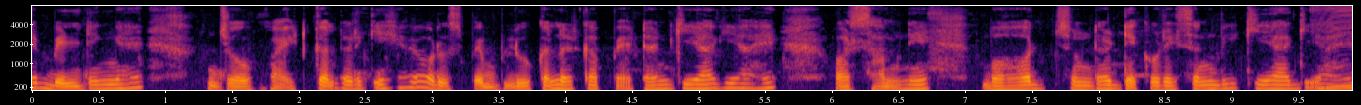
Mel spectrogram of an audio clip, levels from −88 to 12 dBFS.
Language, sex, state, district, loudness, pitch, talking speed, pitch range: Hindi, male, Assam, Hailakandi, -19 LUFS, 135 Hz, 150 wpm, 120-150 Hz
